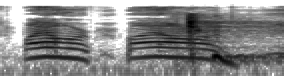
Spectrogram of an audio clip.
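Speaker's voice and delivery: loud pained cry, high; panicked yell. Real, not acted. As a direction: yell it like you're stuck. Arm stuck, yelling in panic.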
